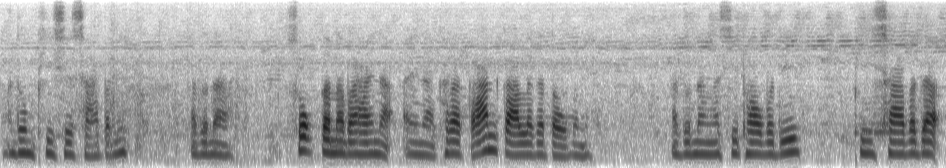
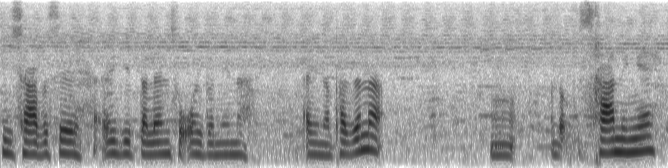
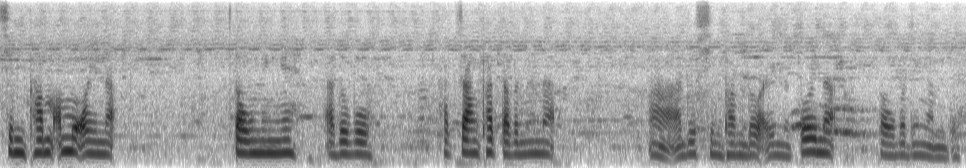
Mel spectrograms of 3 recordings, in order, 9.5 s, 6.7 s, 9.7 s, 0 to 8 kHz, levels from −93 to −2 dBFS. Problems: constant background noise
